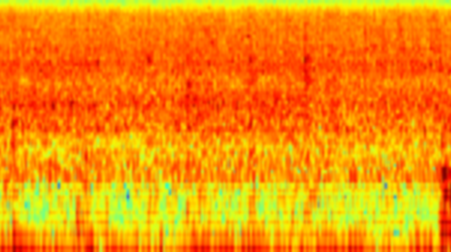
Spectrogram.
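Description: Sliced onions frying in hot oil in a wok, a steady sizzle with a few faint crackles.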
